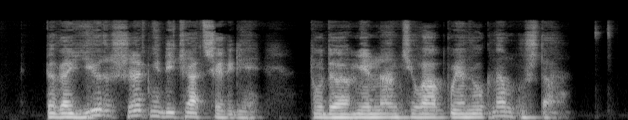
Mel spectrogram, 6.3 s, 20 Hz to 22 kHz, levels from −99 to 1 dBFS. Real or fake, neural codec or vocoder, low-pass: fake; codec, 44.1 kHz, 2.6 kbps, DAC; 10.8 kHz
